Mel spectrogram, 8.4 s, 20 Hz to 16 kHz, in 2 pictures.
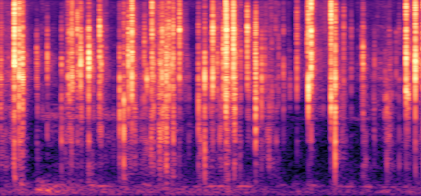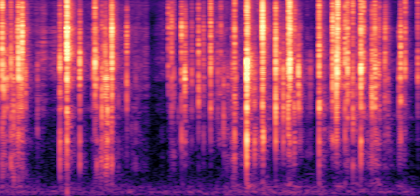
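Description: Long nails and fingertips crinkle and scratch the clear plastic wrapper of a small Disney h2o+ soap bar. Dense, bright, high crackling comes in quick bursts separated by brief pauses, with almost no low end and no ringing after each crinkle.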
